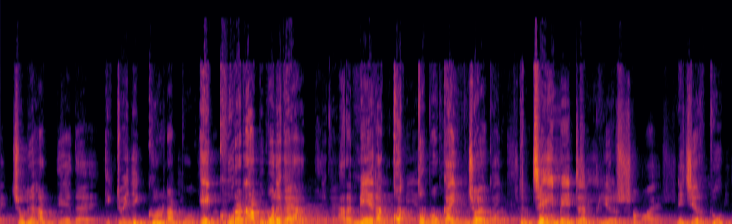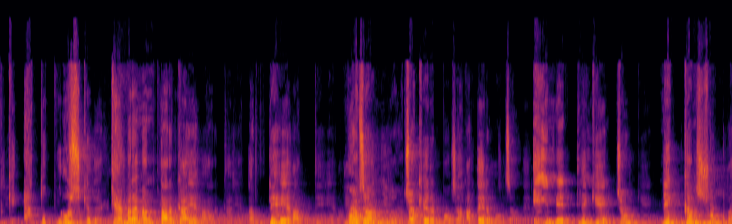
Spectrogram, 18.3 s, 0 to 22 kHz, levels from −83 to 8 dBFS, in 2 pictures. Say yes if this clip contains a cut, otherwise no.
yes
